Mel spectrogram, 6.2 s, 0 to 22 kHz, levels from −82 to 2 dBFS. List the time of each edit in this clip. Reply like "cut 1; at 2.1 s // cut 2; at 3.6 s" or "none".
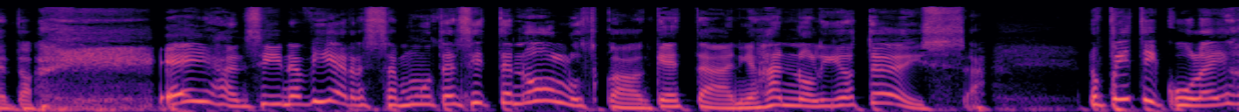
none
